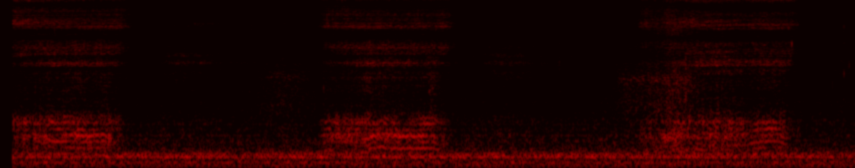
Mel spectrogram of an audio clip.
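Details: Sleeper "sawing logs": loud, hissing snores repeating about every three seconds, with a rough, fluttering quality on each breath; snoring during sleep.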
